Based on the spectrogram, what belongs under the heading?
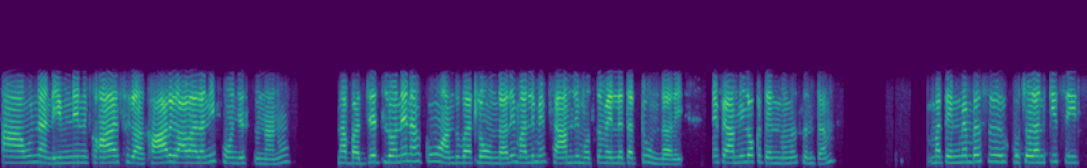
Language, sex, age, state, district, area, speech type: Telugu, female, 60+, Andhra Pradesh, Srikakulam, urban, conversation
